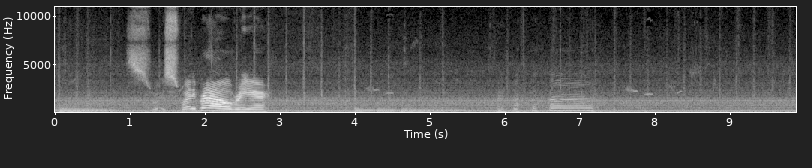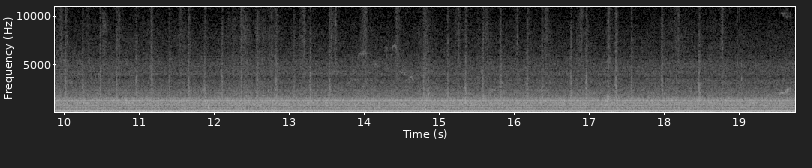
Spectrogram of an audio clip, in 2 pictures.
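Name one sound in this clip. A goose honks loudly.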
